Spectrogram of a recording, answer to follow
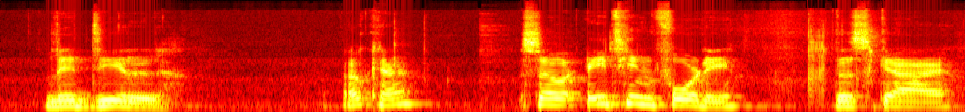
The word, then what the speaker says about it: L'Idylle: Well, it's an L before the I, so it's L'Idylle. Yeah. L'Idylle.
